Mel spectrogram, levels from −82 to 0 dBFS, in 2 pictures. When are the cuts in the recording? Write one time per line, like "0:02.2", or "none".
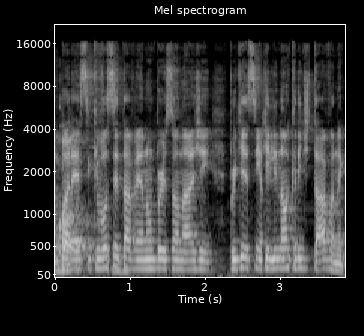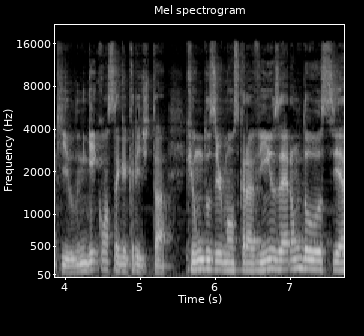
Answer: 0:02.8
0:05.6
